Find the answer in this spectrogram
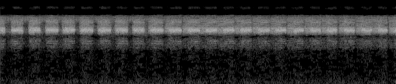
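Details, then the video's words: Cicadas singing in summer in Provence, southern France: a dense, shrill, high buzzing that throbs in quick regular pulses about three times a second, steady throughout with no other sounds. "Canto Cigarra 🦗 [ Escuchar les cigarras en verano"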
